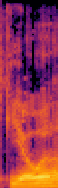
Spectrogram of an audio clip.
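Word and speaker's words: Gioia: pronounce ted's last name i guess it's guilla i'm not really ted's forgive me it's g-i-o-i-a so i don't know how to pronounce it as italian i assume uh i'm just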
